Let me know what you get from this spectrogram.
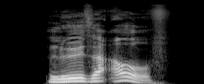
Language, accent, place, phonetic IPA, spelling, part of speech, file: German, Germany, Berlin, [ˌløːzə ˈaʊ̯f], löse auf, verb, De-löse auf.ogg
- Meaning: inflection of auflösen: 1. first-person singular present 2. first/third-person singular subjunctive I 3. singular imperative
